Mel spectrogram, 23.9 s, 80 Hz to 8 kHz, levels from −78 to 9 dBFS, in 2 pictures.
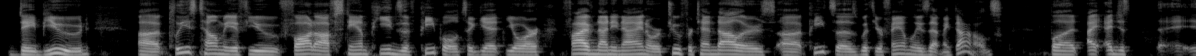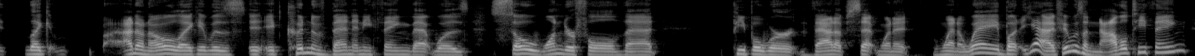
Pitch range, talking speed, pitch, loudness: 130-165 Hz, 170 wpm, 145 Hz, -26 LUFS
